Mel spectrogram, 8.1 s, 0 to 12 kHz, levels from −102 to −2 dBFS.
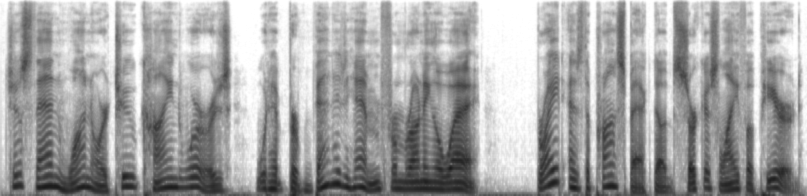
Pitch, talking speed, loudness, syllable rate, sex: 135 Hz, 165 wpm, -18 LUFS, 4.3 syllables/s, male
